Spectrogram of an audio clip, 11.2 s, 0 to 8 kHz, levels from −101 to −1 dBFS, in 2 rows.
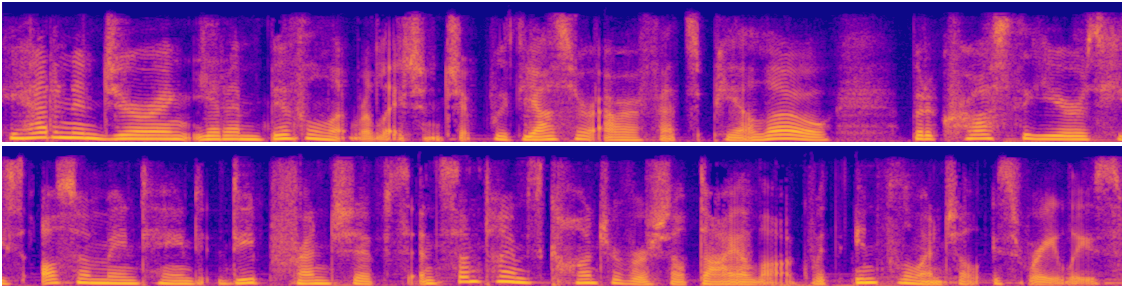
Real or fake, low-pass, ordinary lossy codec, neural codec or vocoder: real; 7.2 kHz; AAC, 48 kbps; none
